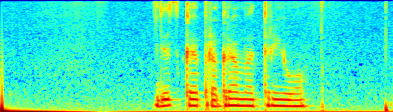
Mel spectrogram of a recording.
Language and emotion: Russian, neutral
